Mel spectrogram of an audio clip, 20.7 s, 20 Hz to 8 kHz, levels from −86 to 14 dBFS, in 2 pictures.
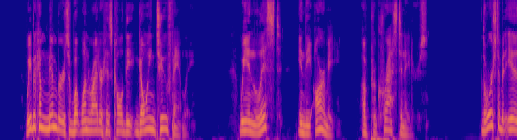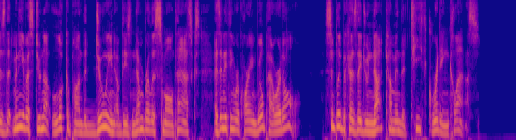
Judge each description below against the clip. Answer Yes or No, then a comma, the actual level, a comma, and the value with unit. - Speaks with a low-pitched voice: No, medium, 160 Hz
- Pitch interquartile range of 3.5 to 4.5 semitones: No, average, 4.9 semitones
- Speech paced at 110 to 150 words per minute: No, average, 170 wpm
